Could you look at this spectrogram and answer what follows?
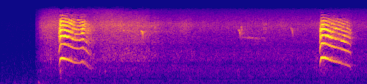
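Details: Yellow-bellied Sapsucker giving its common whiny squeal call: two nasal, downslurred, mewing wails, each about half a second long and several seconds apart, over a faint background hiss.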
